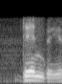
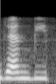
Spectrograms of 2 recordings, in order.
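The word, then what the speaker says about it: Denbigh: Denby. It's spelled D for dog, E-N-B-I-G-H, Denby Place, Harrington Park.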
